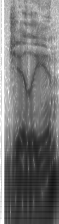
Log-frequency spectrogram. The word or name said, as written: Jillian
